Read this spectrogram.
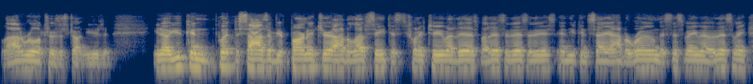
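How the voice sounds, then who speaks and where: A man's voice: fairly low pitch, fairly even intonation, fast, darkish tone, lo-fi sound. A man teaching a real estate licensing class in a casual webinar, chatting and joking with his students in a folksy way.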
